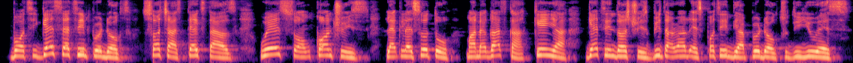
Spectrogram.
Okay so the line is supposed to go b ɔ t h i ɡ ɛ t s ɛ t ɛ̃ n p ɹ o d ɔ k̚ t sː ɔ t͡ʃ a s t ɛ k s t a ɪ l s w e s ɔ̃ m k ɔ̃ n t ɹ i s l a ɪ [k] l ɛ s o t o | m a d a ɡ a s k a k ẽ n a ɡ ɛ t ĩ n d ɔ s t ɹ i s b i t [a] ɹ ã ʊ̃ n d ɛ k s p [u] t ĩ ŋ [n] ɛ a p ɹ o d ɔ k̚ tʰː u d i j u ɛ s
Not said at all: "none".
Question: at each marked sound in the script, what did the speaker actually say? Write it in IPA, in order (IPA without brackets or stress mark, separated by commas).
k, a, ɔ, d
